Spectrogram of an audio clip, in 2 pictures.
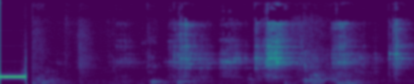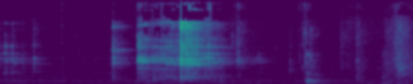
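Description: A short, loud electronic beep right at the start, then a glass jar clinking and sips through a straw in scattered short bursts, the loudest about six seconds in.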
